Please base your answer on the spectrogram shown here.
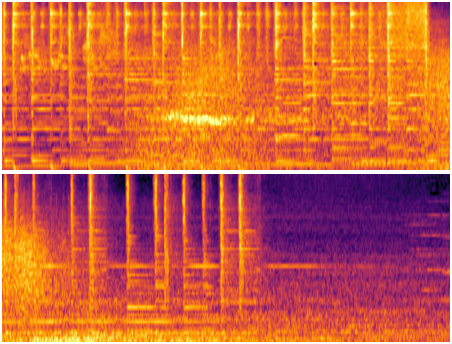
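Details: Background music with a steady beat and a low rumbling, vehicle-like sound; no animal calls are heard.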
